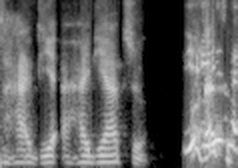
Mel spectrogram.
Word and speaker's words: Hadiatu: Hadiatu. So Hadiatu? I'm very. Oh, okay, good. You pronounce that better than Hadi, so you can call me that if you want.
